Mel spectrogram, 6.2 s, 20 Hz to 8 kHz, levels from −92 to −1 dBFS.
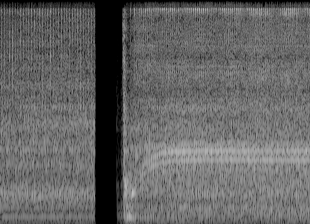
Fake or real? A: real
